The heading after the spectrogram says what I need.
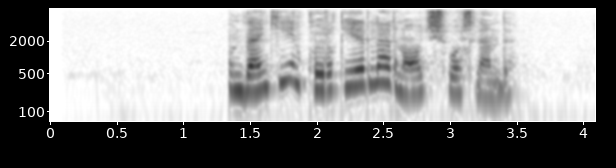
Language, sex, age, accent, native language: Uzbek, female, under 19, Buxoro, Uzbek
